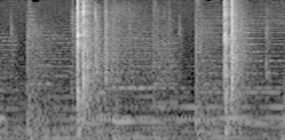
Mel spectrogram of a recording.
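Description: Two sharp plastic clicks about a second apart: LEGO stud shooters on a model's wing fired one at a time by thumb, each shot launching a small round stud. Background music runs underneath.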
